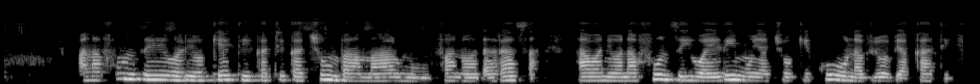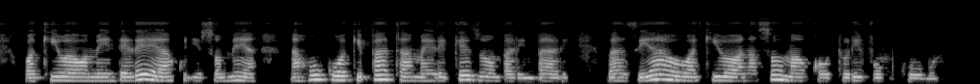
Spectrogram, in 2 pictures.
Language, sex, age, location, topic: Swahili, female, 36-49, Dar es Salaam, education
